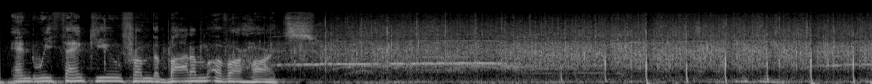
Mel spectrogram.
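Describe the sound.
President Trump speaks for a few seconds at the 75th anniversary commemoration of the D-Day Normandy landings, then a steady wash of audience applause, including from over 170 WWII veterans, takes over, many hands clapping in a dense, continuous patter that holds at an even level until the end.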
